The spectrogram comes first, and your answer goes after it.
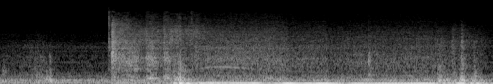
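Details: Normal start on a Honda S2000: short crank, the engine catches cleanly and settles into a steady idle with no scraping or grinding after firing, which would have pointed to the starter.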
